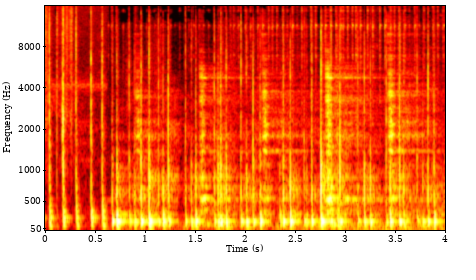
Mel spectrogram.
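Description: Cartoon sound effect of a big clock's works ticking rapidly, a run of sharp clicks several a second, with a low tone that comes and goes, under light music.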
